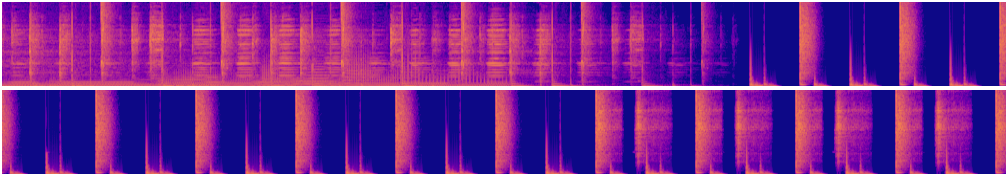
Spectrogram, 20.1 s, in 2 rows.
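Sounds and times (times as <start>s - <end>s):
background music: 0.0s - 6.7s
electronic drum beat: 0.0s - 19.8s.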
